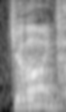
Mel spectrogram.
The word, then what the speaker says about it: Iovine: push the service in the form of Jimmy Giovine. And I am pronouncing it correctly. The Italian pronunciation for Giovine, which is spelt with an I, is Giovine.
